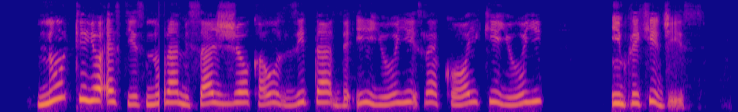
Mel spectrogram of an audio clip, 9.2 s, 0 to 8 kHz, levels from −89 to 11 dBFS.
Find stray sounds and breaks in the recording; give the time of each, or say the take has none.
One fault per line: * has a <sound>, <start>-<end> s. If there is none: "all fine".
* has a dropout, 2.0-2.1 s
